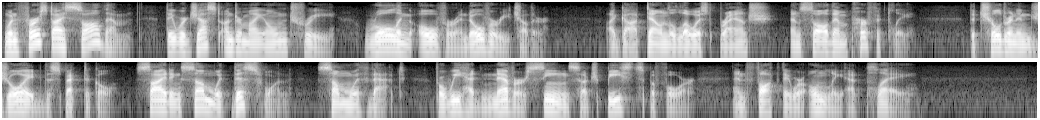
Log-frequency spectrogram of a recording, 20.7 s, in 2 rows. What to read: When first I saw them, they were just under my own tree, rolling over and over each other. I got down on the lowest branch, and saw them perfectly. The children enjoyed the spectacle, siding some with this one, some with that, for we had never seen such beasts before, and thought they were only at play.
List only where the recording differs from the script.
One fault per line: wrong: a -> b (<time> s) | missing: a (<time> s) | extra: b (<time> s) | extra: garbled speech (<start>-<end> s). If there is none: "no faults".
missing: on (6.6 s)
